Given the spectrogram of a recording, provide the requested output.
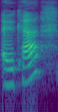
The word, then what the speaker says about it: ochre: So it's not pronounced how it looks, which I think makes it hard because you're not so sure how to say it, ochre, but Oakley and those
